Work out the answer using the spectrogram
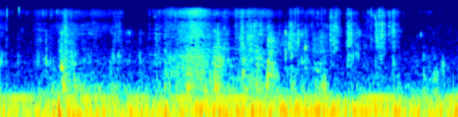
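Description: A person chewing a mouthful of pasta close to the microphone, with small soft clicks and smacks. A steady low rumble of wind on the microphone lies under it.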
